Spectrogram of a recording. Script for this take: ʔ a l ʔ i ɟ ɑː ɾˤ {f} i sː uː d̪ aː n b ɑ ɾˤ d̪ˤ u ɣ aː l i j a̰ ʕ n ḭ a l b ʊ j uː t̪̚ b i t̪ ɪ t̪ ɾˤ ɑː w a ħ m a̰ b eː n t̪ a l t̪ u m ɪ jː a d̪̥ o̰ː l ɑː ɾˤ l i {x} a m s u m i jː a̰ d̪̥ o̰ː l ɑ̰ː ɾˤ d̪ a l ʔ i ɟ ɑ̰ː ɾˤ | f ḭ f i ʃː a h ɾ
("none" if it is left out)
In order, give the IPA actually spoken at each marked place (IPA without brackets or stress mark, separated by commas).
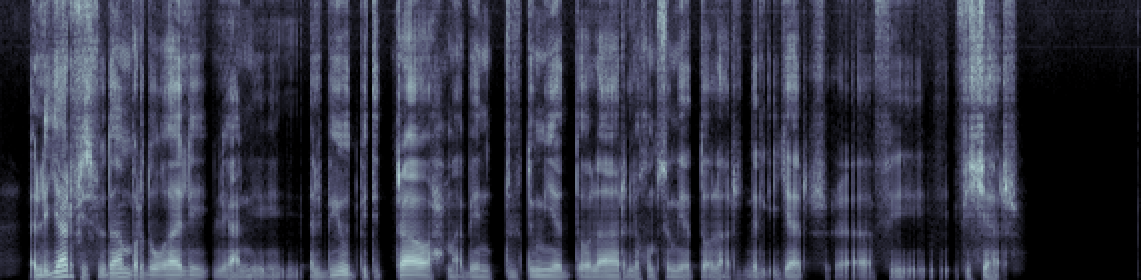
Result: f, x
